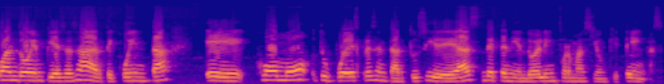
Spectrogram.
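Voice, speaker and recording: A woman's unremarkable speaking voice at a medium pitch, with fairly even intonation and a moderate pace. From Colombia. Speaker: product designer. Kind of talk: interview.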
